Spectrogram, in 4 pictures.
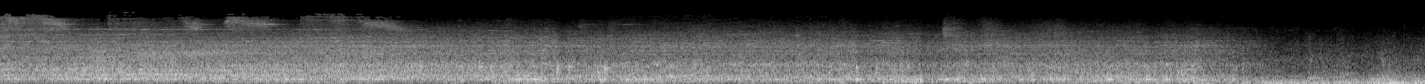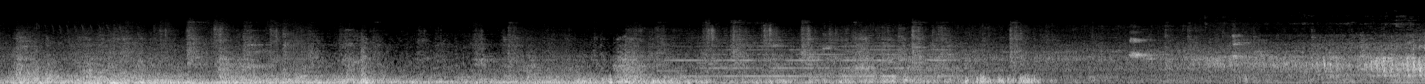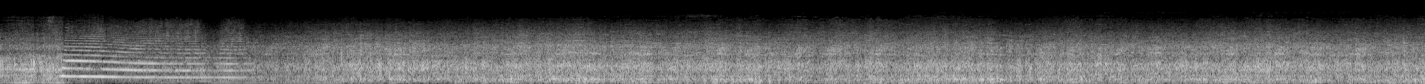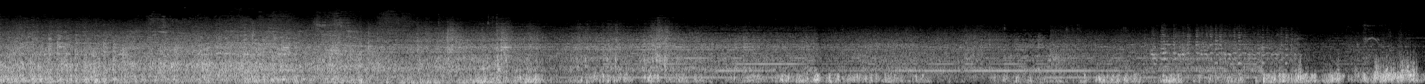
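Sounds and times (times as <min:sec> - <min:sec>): train wheels rumbling and clattering: 0:00.0 - 0:57.0
locomotive horn: 0:20.9 - 0:24.1, 0:28.6 - 0:31.2, 0:49.0 - 0:55.9.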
